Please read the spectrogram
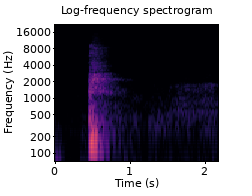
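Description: A man's short voiced sigh, falling in pitch and fading quickly, about half a second in.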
